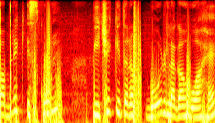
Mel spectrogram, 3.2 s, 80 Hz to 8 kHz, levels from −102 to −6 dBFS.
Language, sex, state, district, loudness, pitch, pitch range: Hindi, female, Bihar, Gaya, -15 LUFS, 210 Hz, 190-235 Hz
